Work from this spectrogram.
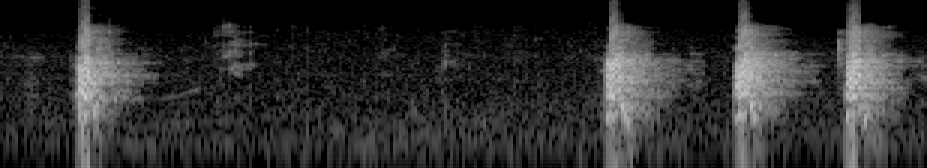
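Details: Alaskan Malamute, a pet dog, giving loud sharp barks: one bark, a long pause with faint small sounds, then three quick barks in a row near the end, each a broad burst fading fast, against a quiet background.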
